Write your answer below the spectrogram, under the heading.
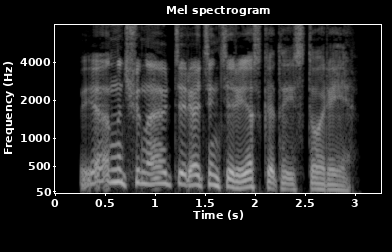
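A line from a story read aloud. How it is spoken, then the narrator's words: Gloomy statement. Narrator (Russian): мрачно сообщил я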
